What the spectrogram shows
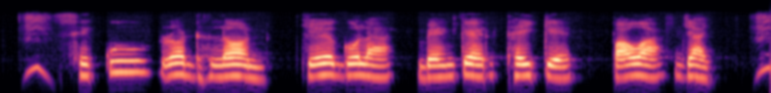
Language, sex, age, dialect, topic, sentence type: Bengali, male, 18-24, Jharkhandi, banking, statement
